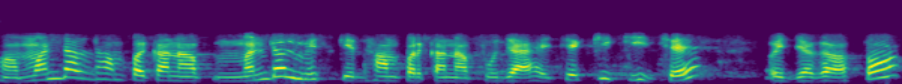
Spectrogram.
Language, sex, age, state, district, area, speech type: Maithili, female, 30-45, Bihar, Saharsa, rural, conversation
